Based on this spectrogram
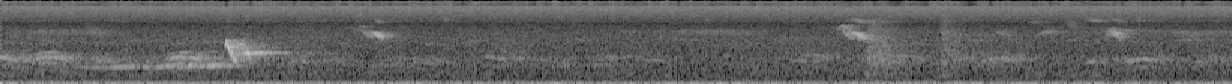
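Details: Japanese bush warbler singing in a tree at Miyakonojo, Miyazaki Prefecture, Japan: a low steady whistle rises into one sharp, upward-sweeping flourish near the start, with faint cawing and fainter chirps behind.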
